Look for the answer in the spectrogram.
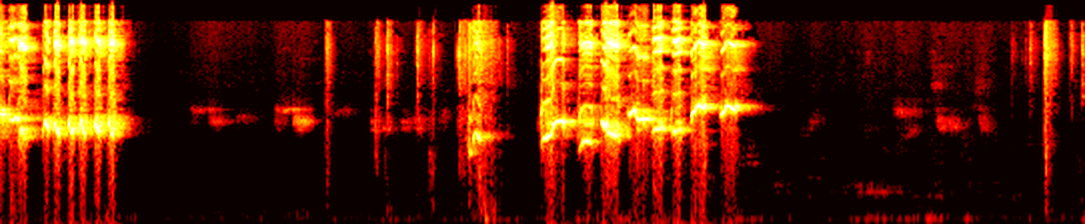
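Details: Orange-headed thrush with ngeplong-style song: a rapid run of sharp whistled notes, a pause with soft clicks and one single note, then a two-second cascade of varied, tumbling whistles before quiet.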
